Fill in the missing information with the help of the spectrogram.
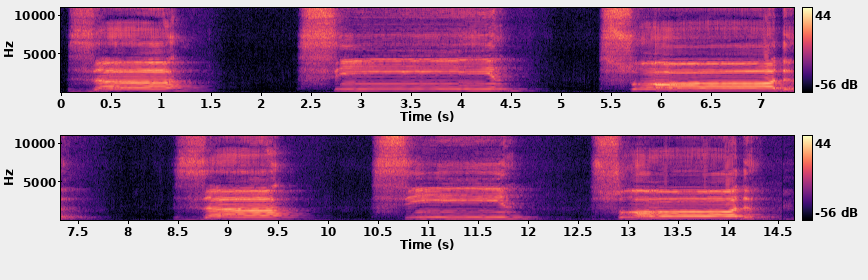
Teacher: यह जुबान की नोक और दोनों दांतों के अंदरूनी किनारों से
